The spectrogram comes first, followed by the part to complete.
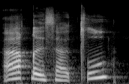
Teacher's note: طا کو بھی پر پڑھتے ہیں کیونکہ طا بھی حروف مستعلیہ میں سے ہے. تا کی طرح نہیں پڑھنا بلکہ پر کر کے پڑھنا ہے.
